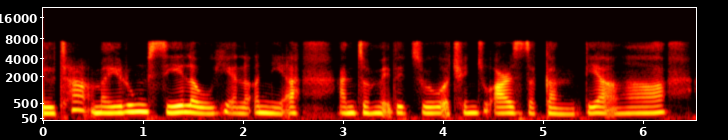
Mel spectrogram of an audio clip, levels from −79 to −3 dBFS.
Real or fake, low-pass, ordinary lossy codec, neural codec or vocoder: fake; 7.2 kHz; none; codec, 16 kHz in and 24 kHz out, 0.9 kbps, LongCat-Audio-Codec, four codebook decoder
